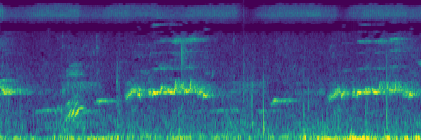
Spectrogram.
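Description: Birds calling several times in short pitched phrases, over a low rumble.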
